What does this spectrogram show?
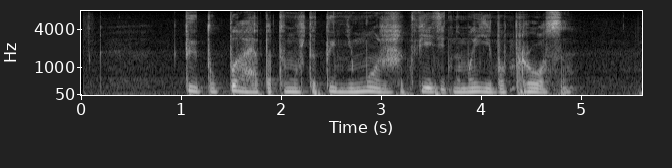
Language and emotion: Russian, angry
